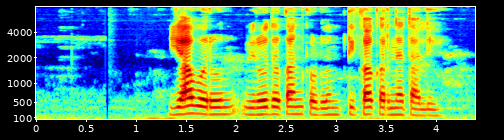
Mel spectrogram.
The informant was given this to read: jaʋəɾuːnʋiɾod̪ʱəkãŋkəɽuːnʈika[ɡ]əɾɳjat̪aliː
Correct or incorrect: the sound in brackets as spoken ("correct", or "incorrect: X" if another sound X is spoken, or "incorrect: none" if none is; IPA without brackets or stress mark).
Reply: incorrect: k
